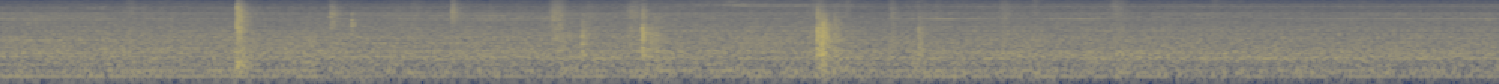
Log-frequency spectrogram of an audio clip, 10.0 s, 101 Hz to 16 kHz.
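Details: Whirlpool freezer, new but stored unused 13+ years, plugged in for the first time; low, steady hum with a few light clicks and bumps around it. The compressor runs evenly and sounds healthy; normal compressor running.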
